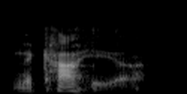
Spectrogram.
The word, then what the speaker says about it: Nicaea: Nicaea. I'd rather pronounce that Nikaia, as it should be pronounced in Greek.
